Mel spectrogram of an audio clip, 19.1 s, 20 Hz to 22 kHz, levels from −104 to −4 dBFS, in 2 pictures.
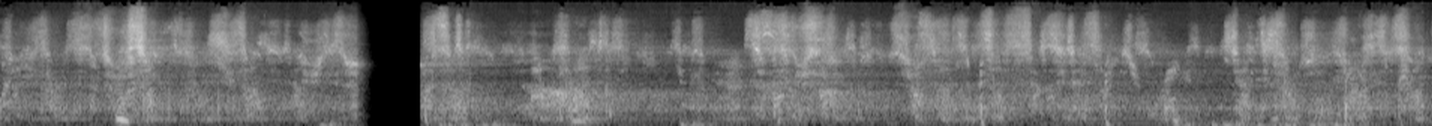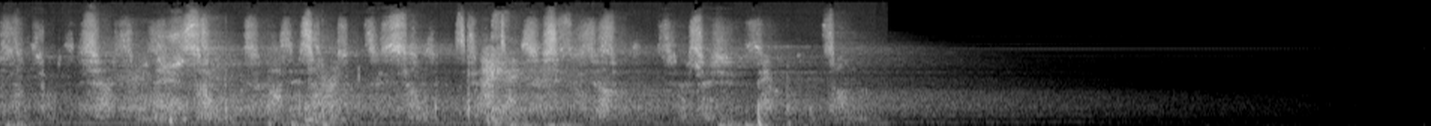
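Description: From 2.37 to 2.83 s a call audio freeze stops the sound. The last fragment trails off as a fading buzz, then about 330 ms of silence, before playback resumes where it stopped. The likely cause is delayed packets draining the jitter buffer. A spectrogram shows a smeared, decaying band and then a blank column.

At 3.13 to 3.16 s a skip ahead drops roughly a tenth of a second of audio. The sound lurches forward with almost no gap. The waveform shows two unrelated stretches butted together, and the spectrogram shows a hard vertical seam.

From 3.32 to 4.59 s a jitter buffer slow-down stretches the sound to 92 % speed by repeating tiny pitch-period slices, adding 111 ms. Pitch holds, but it drags. The waveform shows near-identical cycles repeated in runs.

Jitter buffer speed-up trims short periodic slices to cut delay. It is sharp at 8.60 to 8.68 s (154 %, about 50 ms removed) and 9.49 to 10.05 s (148 %, about 300 ms), where the sound rushes audibly. 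It is gentle at 11.88 to 12.57 s (104 %) and 13.66 to 14.71 s (106 %). Spectrogram features look compressed in time, with pitch unchanged.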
